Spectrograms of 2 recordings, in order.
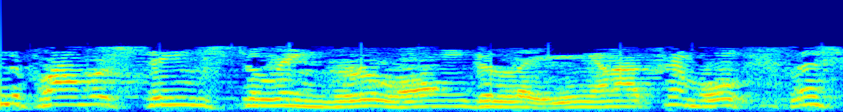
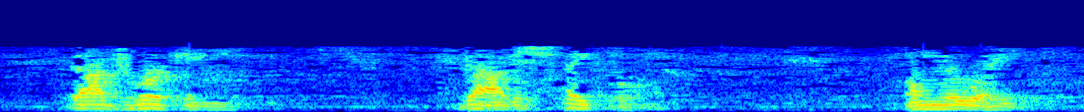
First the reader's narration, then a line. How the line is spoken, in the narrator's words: gentle whisper ever pleading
